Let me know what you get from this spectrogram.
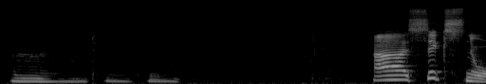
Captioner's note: counting up quietly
